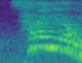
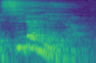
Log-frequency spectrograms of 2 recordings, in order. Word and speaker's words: 시랑: 그런 일이 있을 때에 들짐승 곧 시랑과 및 타조도 사랑이라고 읽었는데 시랑이에요. 시랑이라는 것은 들짐승 중에 히라소니 같은 무자비한 공격성을 가진 들짐승을 시랑이라고 그래요.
